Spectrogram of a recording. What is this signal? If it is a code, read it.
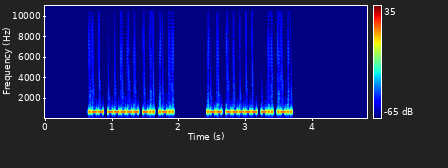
Morse code, heard as a keyed tone, about 52 wpm, 700 Hz. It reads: W0DL W0DL
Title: USA Call Signs - 4 Characters - Repeated 2x - 50wpm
